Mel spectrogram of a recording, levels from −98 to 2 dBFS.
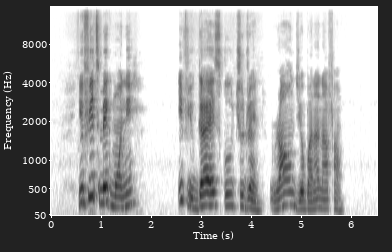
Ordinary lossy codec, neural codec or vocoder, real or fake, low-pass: none; none; real; 14.4 kHz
